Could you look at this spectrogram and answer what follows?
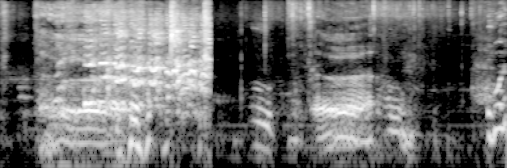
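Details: Belching during a drinking session: two long, loud, rumbling throaty belches, with brief laughter and voices between them; burping.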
